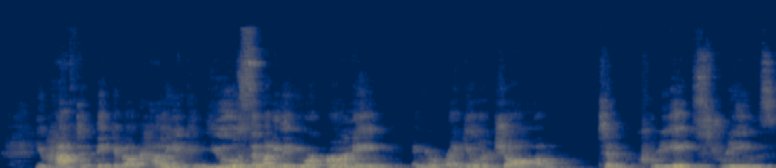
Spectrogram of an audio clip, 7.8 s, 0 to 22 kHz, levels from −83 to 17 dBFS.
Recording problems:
off-mic speech; far
room echo; noticeable; dies away in 0.4 s
choppy; very; 17% of the speech affected

